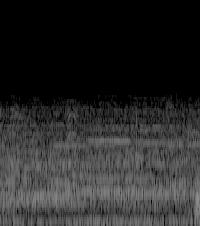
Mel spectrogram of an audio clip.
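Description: Steady low background noise of an outdoor stadium during a break in play, with no single sound standing out.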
